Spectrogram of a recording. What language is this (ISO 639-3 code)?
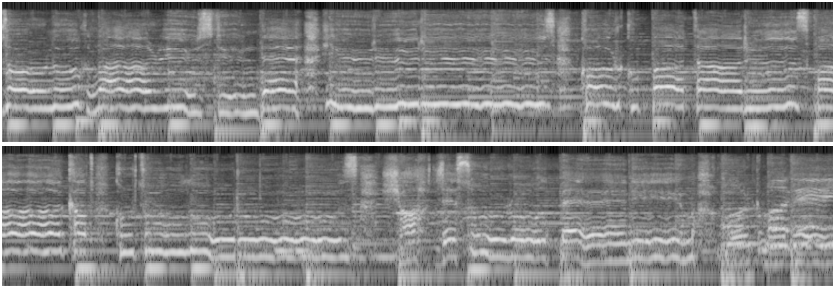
tur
